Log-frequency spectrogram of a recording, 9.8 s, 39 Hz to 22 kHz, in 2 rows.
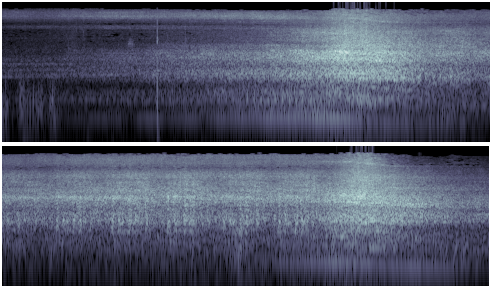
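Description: InterCity 125 HST, Class 43 diesel power cars with Mark 3 coaches, passing at speed: a low diesel hum and rushing wheel-on-rail noise build up, peak as the leading power car goes by, hold steady while the coaches rush past, and peak again near the end as the rear power car passes.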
